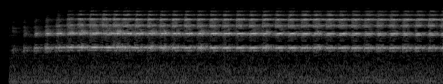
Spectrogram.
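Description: Higurashi (evening cicada) calling: a high, rapidly pulsing trill of about seven pulses a second that comes in within the first half second and holds steady.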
